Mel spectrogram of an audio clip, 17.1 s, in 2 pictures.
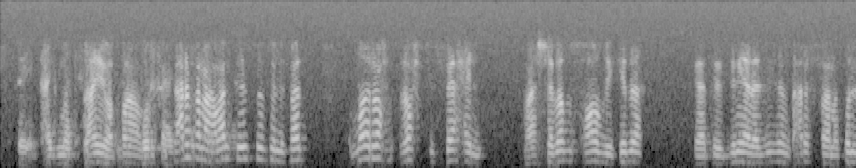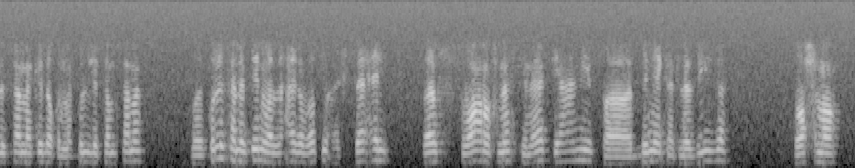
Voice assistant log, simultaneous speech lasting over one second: present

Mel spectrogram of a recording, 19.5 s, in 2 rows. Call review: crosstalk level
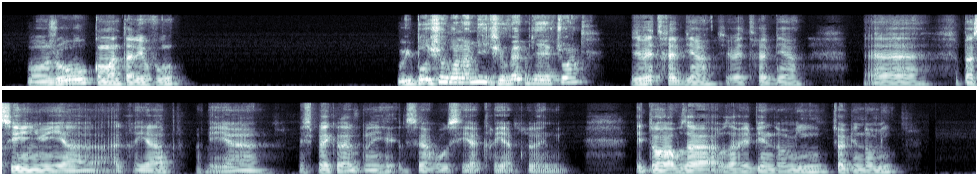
none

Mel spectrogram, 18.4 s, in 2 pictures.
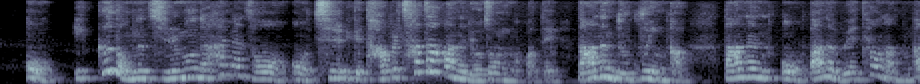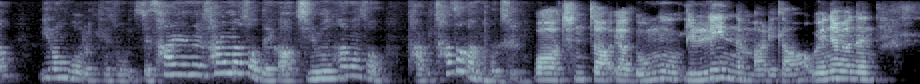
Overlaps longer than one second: none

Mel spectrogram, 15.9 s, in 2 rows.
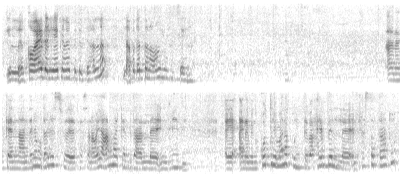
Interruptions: none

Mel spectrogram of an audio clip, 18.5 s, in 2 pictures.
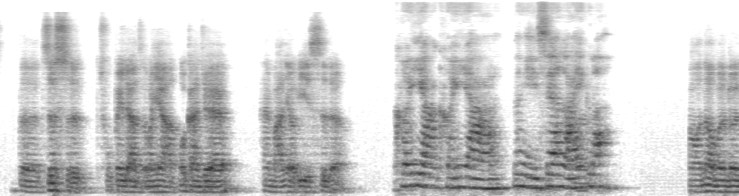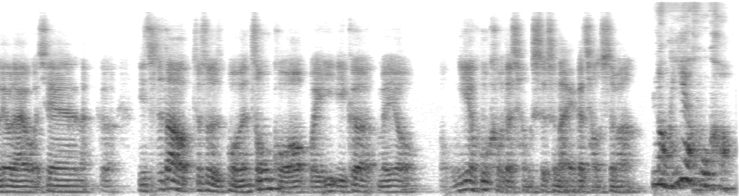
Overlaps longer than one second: none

